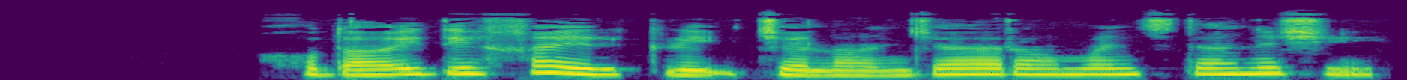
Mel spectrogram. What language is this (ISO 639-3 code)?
pus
